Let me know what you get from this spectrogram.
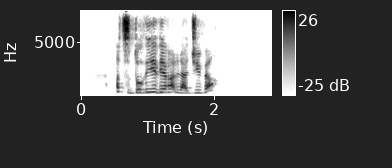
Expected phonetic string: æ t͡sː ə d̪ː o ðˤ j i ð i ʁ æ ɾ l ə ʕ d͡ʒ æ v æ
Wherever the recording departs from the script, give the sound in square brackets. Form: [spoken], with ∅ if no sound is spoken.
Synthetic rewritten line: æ t͡sː ə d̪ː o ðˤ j i ð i ʁ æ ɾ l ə ʕ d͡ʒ [i] v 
